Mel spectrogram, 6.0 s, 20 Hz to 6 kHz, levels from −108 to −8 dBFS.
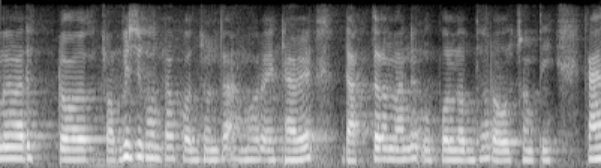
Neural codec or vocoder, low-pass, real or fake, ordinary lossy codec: codec, 44.1 kHz, 7.8 kbps, Pupu-Codec; 5.4 kHz; fake; none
